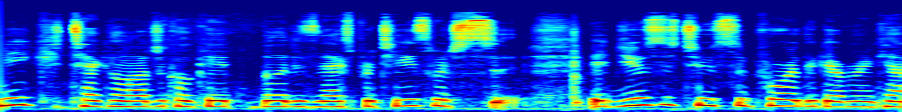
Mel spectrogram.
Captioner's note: speaking in french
